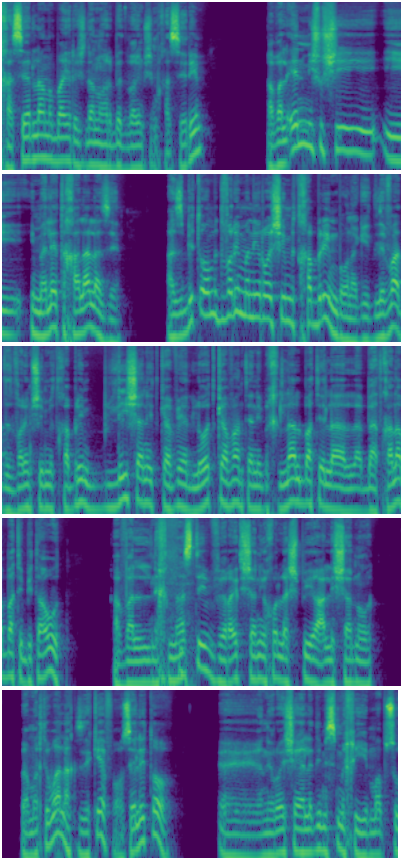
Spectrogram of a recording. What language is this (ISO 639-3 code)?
heb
